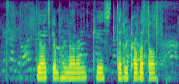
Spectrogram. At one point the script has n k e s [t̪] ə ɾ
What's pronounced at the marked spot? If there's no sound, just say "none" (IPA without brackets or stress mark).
t̪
